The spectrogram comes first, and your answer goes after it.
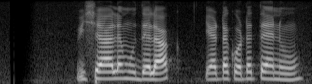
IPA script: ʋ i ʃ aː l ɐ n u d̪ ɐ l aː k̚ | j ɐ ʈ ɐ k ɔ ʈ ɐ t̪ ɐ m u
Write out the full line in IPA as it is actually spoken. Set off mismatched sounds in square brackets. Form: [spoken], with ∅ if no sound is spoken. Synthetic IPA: ʋ i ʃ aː l ɐ [m] u d̪ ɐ l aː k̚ | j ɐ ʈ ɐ k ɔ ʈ ɐ t̪ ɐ [n] u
